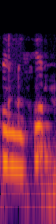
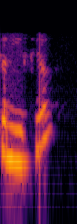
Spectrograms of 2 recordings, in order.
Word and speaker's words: Anicia: This is Anicia speaking. How may I help you today? – Hi, this is Jody from XPO, and I'm sorry, I didn't catch your name. – It's Anicia. – Okay, you spell that for me? – A-N-I-C-I-A.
